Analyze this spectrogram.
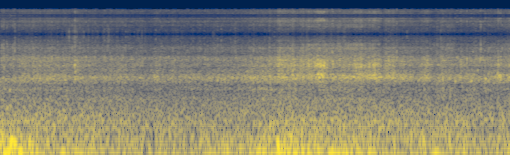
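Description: A kayak paddle splashes in the water.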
